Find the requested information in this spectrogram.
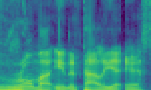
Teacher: we're deducing that something happens to the last A of Italia. The vowel elongates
